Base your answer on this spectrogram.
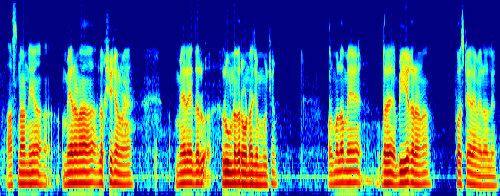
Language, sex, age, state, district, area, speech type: Dogri, male, 18-30, Jammu and Kashmir, Jammu, urban, spontaneous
